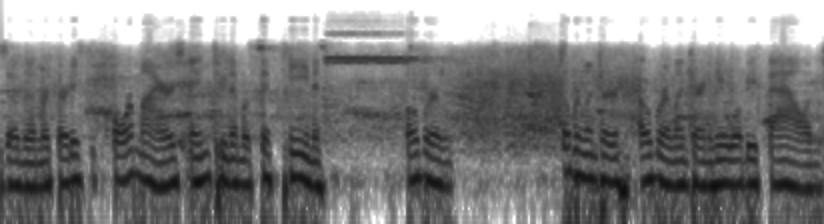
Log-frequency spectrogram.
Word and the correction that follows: Oberlittner: Oh, I said that wrong. It's Oberlittner.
